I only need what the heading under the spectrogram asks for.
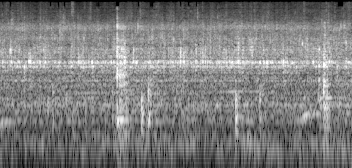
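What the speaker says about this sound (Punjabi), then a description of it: "ਹੁਣ ਅਸੀਂ ਪਾ ਦਾਂਗੇ ਗੋਭੀ ਫਿਰ ਅਸੀਂ ਪਾਵਾਂਗੇ ਆਲੂ" Cauliflower and potatoes frying in a hot pan, a steady dense sizzle with a few soft stirring clicks, fairly close and continuous throughout.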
